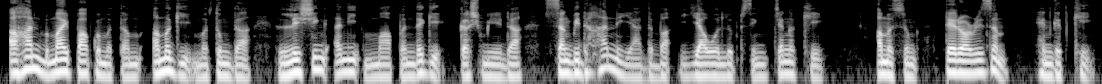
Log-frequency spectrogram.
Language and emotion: Manipuri, neutral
